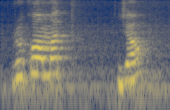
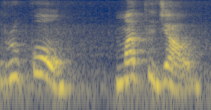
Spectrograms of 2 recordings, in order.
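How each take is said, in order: First: The pause comes right after 'mat'. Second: The pause comes right after 'ruko'.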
